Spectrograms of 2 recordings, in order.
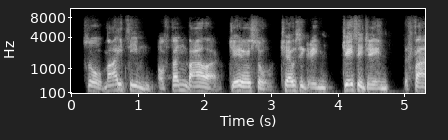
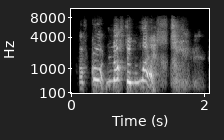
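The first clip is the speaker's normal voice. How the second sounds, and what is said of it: Imitates another person's voice. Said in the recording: “You do the voice as well. ... That's pretty good, actually.”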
